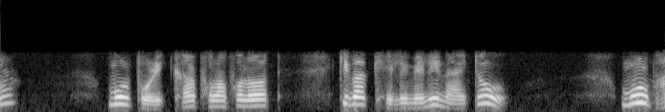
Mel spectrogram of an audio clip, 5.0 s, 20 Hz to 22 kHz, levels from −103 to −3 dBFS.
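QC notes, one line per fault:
Throughout: AMR narrowband mobile codec. The speech sits in a telephone band of roughly 300 Hz to 3.6 kHz with nothing above. It has a plainly audible buzzy, synthetic edge from the pulse-driven vocal-tract model, which fits a low AMR-NB mode around 7.4 kbps.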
